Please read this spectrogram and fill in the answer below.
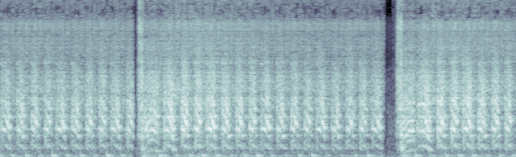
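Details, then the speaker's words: Van that broke down, after new fuel pump, injector and cam sensor fitted: starter chugs about three beats a second in two long bursts, engine never catches; cranks but won't start. "Oh, that was a lot of pressure, wasn't it? It's not even like trying now, is it? Before it was like trying to start, was it?"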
